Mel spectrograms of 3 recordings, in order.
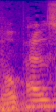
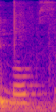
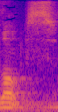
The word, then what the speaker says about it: Lopes: We are here with our next candidate, Angie Lopez Ellison. Is that the correct pronunciation? Angie Lopes Ellison. Lopes. Yes. Okay, I've seen that second name pronounced different ways.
